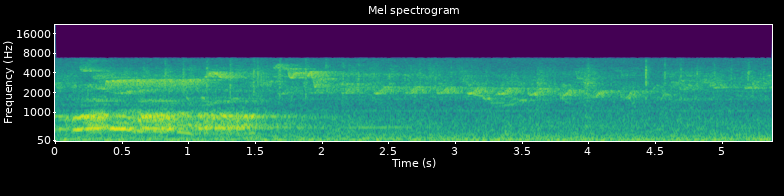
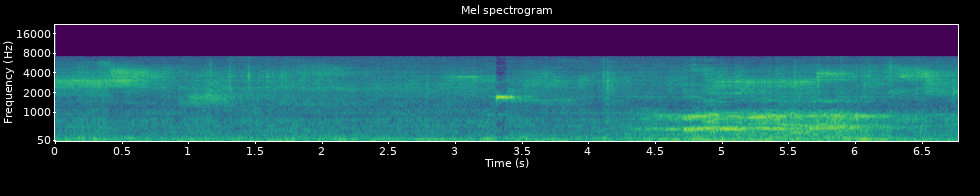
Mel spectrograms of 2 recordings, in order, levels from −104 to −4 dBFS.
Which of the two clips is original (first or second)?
first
